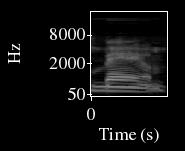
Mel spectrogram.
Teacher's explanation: ma'am is the vowel ah so you have to open and keep your lips back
